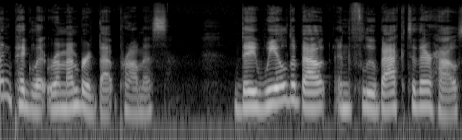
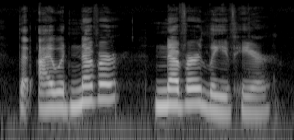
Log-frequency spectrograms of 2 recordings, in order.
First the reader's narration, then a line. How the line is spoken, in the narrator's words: sighed deeply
